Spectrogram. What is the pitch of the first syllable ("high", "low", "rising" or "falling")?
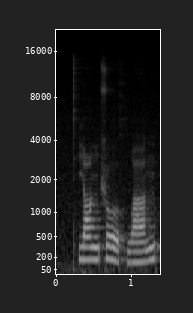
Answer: high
